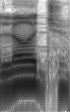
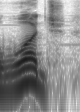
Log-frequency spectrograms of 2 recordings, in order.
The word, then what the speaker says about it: Łódź: En la entrega anterior habíamos empezado a hablar de una ciudad importantísima llamada Lodz, o pronunciado en polaco Łódź, de la cual vamos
